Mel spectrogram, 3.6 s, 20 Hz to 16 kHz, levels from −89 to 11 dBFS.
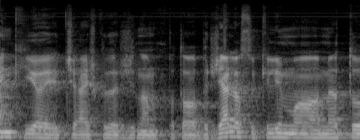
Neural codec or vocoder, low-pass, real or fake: none; 14.4 kHz; real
